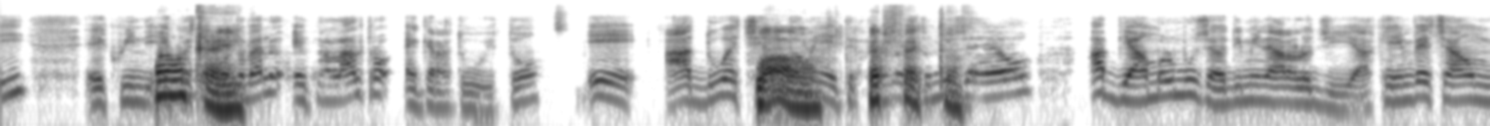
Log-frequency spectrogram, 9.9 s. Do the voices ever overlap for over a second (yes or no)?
yes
